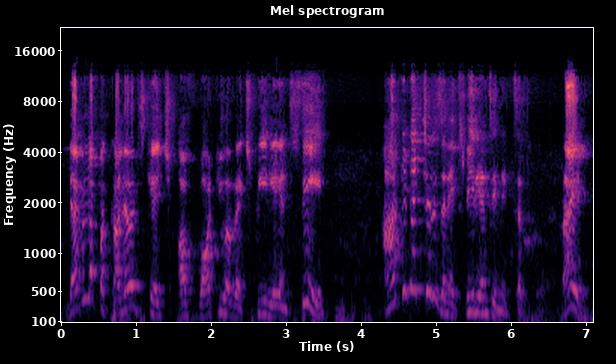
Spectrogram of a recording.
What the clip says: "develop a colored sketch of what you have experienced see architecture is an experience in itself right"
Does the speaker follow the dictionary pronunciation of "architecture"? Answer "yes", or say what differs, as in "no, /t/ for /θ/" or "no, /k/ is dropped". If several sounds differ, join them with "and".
yes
